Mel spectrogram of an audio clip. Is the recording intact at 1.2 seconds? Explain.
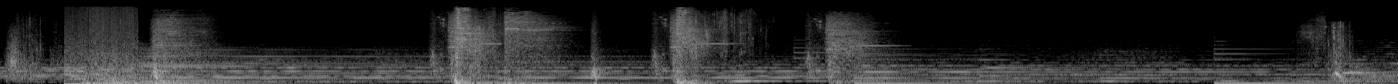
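No. From 0.64 s to 1.38 s the sound turns harsh and buzzy, with a gritty distortion that follows the shape of the waveform. This is a stuck bit, likely a single data bit held at a fixed value by a broken line or converter. About half the sample values are pushed off by that bit's weight, a step of roughly 25 dB below full scale, so the error rides along with the signal as buzz.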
